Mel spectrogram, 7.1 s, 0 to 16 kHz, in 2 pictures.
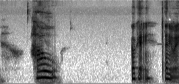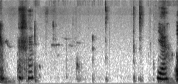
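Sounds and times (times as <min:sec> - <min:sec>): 
speech: 0:00.7 - 0:01.2, 0:02.6 - 0:04.4, 0:06.7 - 0:07.1
keyboard tapping: 0:05.4 - 0:06.6.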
